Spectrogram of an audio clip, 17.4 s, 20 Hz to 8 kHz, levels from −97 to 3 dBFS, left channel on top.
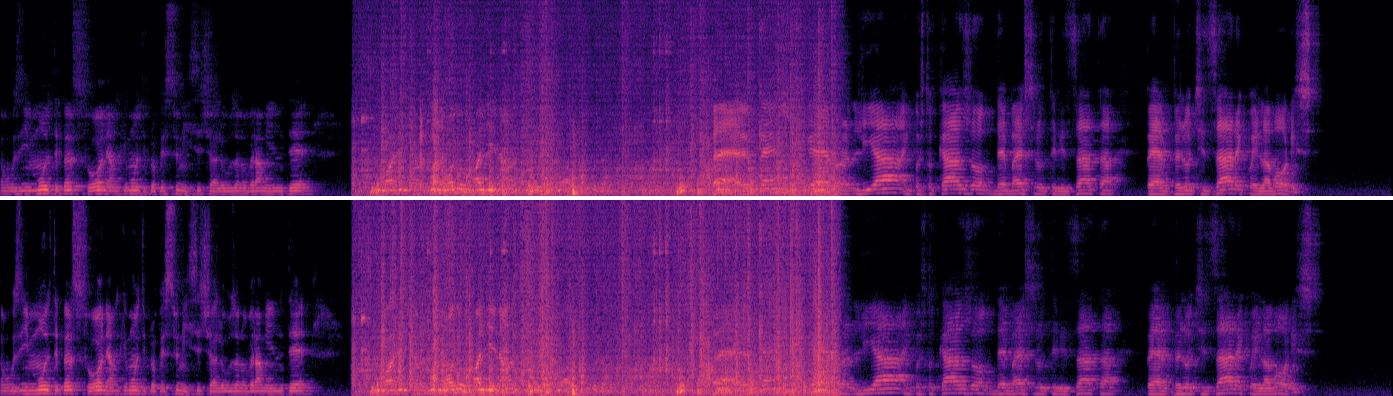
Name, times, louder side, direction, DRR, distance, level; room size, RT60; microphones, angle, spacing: voice 1, 0.0-3.9 4.8-7.9, right 2 dB, 70° right, 1.7 m, -37 dB
sound 1, 4.4-10.5, right 2 dB, 40° right, 1.4 m, -33 dB
voice 2, 5.2-5.8 6.1-6.2 8.5-14.0 14.3-16.4, left 2 dB, 65° left, 4.0 m, -40 dB
23.5 x 11.0 x 4.2 m
head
